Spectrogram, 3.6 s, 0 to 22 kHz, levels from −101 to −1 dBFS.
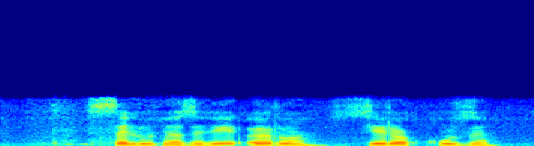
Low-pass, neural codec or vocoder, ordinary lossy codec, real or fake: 7.2 kHz; autoencoder, 48 kHz, 32 numbers a frame, DAC-VAE, trained on Japanese speech; Opus, 32 kbps; fake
